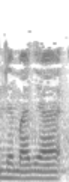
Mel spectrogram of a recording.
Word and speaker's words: Nemanja: I'm Nemanja, and I know maybe you can pronounce that.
